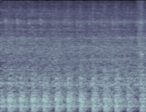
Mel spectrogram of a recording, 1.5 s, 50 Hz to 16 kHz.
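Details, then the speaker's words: Skua 150 single-cylinder motorcycle idling after valve adjustment: even steady putter about nine beats a second, normal wear noise but no valve tick; clean healthy idle. "Aunque tiene ese ruido normal de uso pero después no tiene ruido válvula nada así que está"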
